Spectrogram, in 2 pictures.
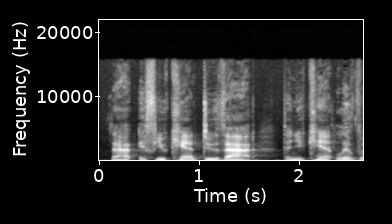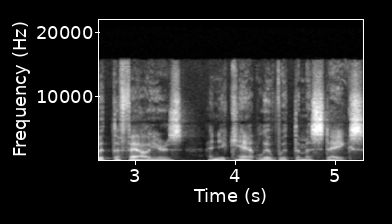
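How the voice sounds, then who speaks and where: A man in a New York accent, with very deep, low pitch, ordinary pitch variation and a moderate pace. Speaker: TV interviewer and former sportscaster. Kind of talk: casual interview chat, storytelling.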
